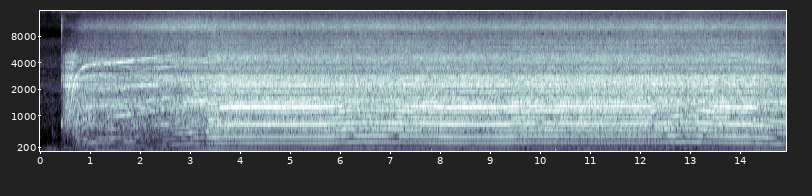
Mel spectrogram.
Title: Bad motor bearing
